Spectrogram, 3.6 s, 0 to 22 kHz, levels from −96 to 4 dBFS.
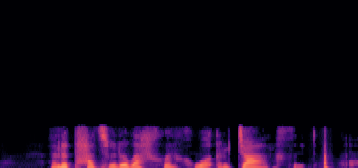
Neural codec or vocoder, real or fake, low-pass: codec, 16 kHz, 0.5 kbps, FunCodec, trained on LibriTTS, 25 frames a second; fake; 5.4 kHz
